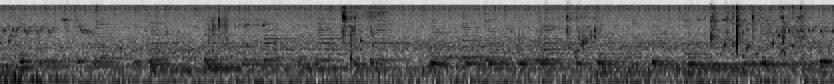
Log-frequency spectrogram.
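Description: Background music of held chords changing every second or so, with a few brief sharp clicks, the loudest about seven seconds in.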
